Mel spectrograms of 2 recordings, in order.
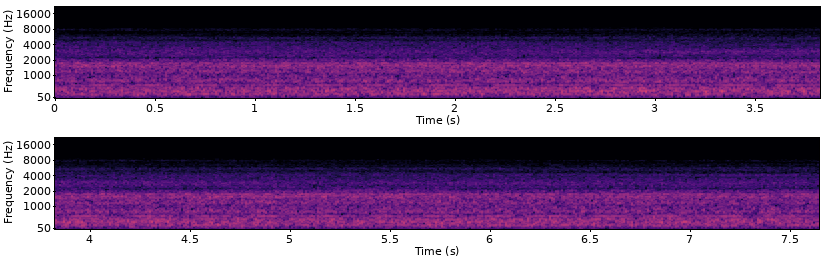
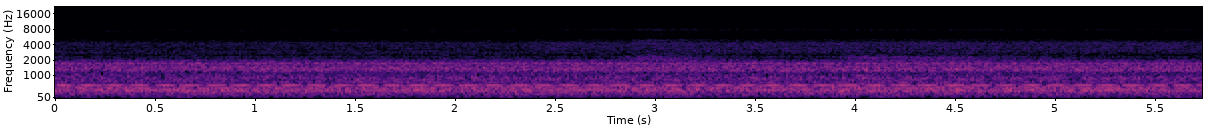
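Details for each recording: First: IBM/Lenovo ThinkCentre desktop computer (trash-picked): smooth steady airy fan rush with faint constant hum, no rattles or pitch swings; fan sounds healthy. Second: Trash-picked Lenovo ThinkCentre desktop at power-on: steady hiss with a thin constant whine that doesn't change; owner suspects the power supply, not confirmed, same machine has done this before.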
